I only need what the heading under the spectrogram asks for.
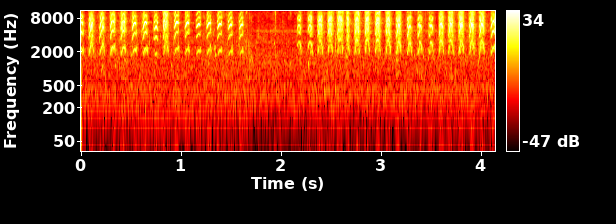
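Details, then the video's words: Tupai kekes, the plantain squirrel, in a clean recording meant for tutoring competition songbirds: quick, piercing, tick-like notes in rapid succession, one brief gap midway, then the chatter continues. "SUARA TUPAI KEKES JERNIH"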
